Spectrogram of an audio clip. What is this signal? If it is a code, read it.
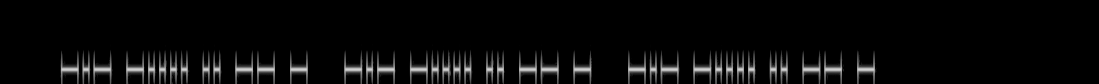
Morse code, heard as a keyed tone, about 22 wpm, 700 Hz. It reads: K6IMT K6IMT K6IMT
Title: USA Call Signs Repeated 3x 22wpm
